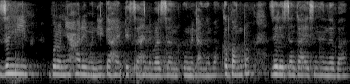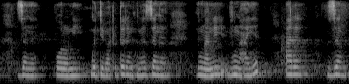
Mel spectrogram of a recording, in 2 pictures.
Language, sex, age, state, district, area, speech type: Bodo, female, 30-45, Assam, Udalguri, rural, spontaneous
